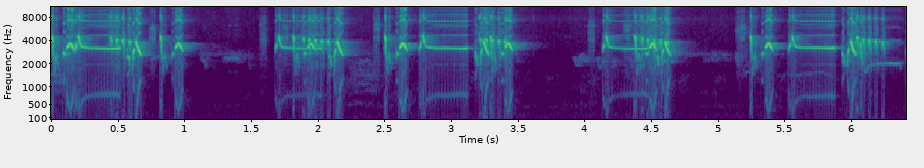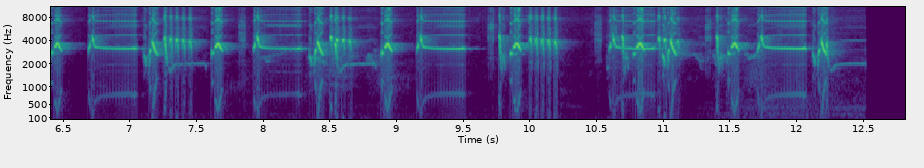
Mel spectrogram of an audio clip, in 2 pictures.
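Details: Prinia singing persistently, giving loud, metallic, buzzing phrases in regular short bursts, each a cluster of sharp notes on one high pitch, separated by brief pauses.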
